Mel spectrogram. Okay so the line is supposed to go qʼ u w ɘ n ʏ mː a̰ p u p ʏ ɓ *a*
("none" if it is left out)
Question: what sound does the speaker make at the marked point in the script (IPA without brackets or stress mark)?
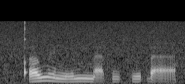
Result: a̰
